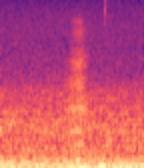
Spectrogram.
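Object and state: Nothing is struck.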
